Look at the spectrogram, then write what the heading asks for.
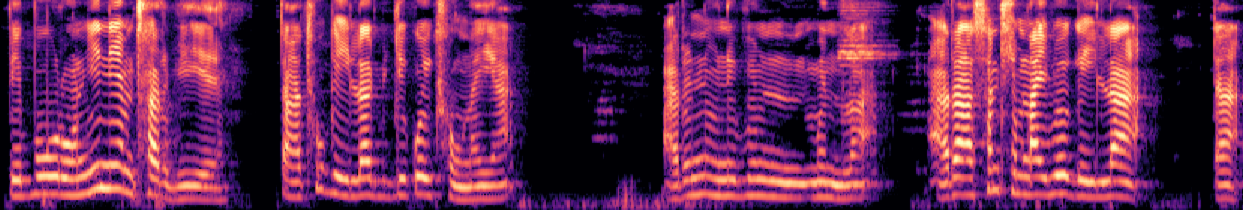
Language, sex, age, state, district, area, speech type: Bodo, female, 60+, Assam, Kokrajhar, rural, spontaneous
